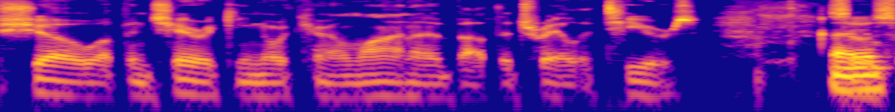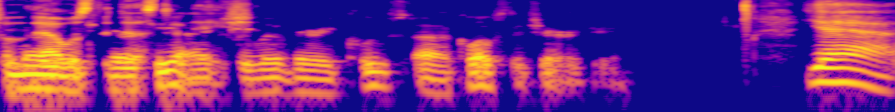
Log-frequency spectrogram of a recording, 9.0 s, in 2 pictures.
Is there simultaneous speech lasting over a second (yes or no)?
yes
